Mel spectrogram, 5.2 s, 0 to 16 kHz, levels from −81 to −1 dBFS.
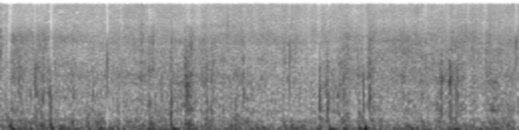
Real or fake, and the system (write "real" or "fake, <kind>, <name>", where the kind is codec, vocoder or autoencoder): fake, codec, SNAC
